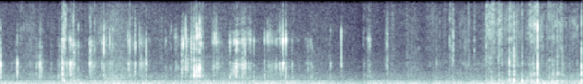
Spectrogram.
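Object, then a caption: Small plastic cosmetic tube with cap. Long nails tap and scratch the body and mint cap of a small, filled white plastic cosmetic tube. The sound is quiet and bright: a run of crisp clicks and dry, crinkly scratches over a faint steady low hum, each tap dying away almost instantly.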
